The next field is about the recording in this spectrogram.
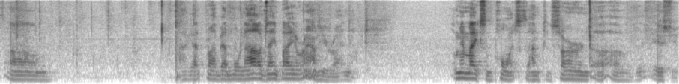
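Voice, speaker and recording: Amid noticeable background noise and audible room echo, a man speaks at a moderate pace and medium pitch with ordinary pitch variation and long, frequent pauses. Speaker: state school board member. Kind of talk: board meeting discussion. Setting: board meeting room. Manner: halting, many fillers. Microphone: too quiet, not speaking into microphone.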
